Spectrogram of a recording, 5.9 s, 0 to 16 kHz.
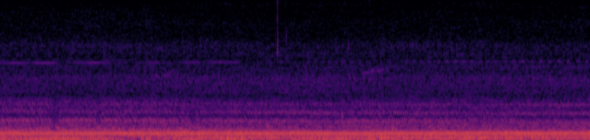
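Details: New Shimizu PL-122 BIT shallow-well water pump, copper-wound motor, first run after priming and filling: even, constant motor whine with a soft low hum, no knocks or rattles; running smoothly and quietly.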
